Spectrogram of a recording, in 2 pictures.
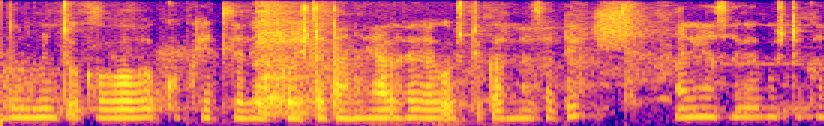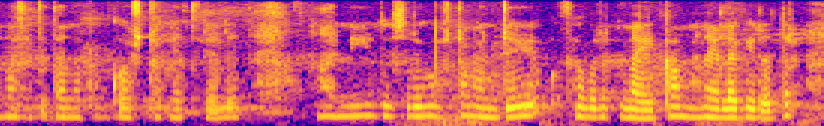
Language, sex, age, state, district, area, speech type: Marathi, female, 18-30, Maharashtra, Satara, rural, spontaneous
